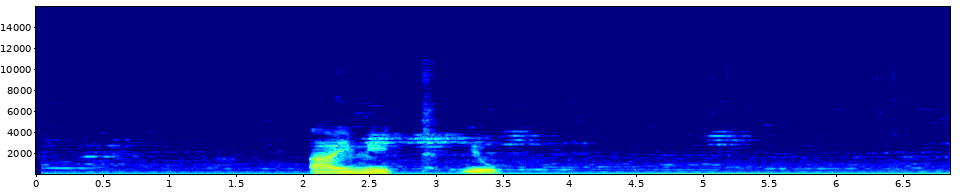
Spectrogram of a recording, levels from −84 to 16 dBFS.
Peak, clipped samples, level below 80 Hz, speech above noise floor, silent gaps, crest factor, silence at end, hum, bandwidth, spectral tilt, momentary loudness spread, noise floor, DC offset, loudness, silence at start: -12 dBFS; under 0.1%; -50 dBFS; 27 dB; none; 22 dB; 0 s; 50 Hz at -50 dBFS; 6.8 kHz; -8.5 dB/octave; 28 LU; -53 dBFS; under 0.1%; -27 LUFS; 2.05 s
